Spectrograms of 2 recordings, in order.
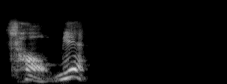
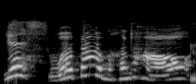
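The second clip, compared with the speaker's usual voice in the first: praise; 4 semitones higher, 4 dB louder, slower than usual. Real, not acted. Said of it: "praising a student's answer".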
